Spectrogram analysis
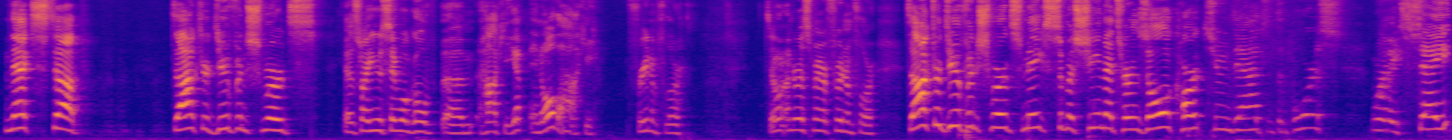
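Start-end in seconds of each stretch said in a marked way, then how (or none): none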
